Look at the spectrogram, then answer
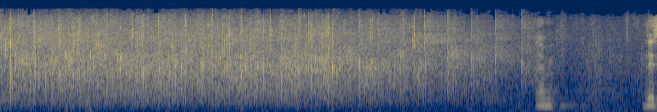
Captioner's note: applause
